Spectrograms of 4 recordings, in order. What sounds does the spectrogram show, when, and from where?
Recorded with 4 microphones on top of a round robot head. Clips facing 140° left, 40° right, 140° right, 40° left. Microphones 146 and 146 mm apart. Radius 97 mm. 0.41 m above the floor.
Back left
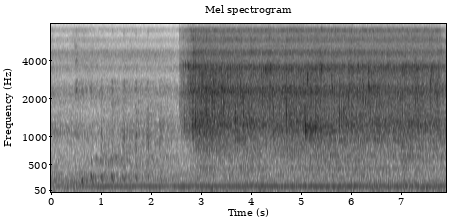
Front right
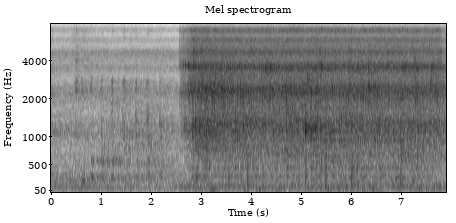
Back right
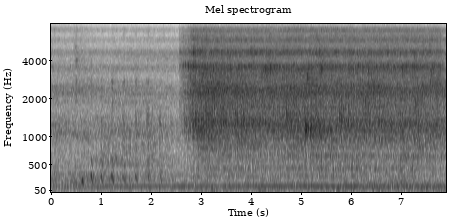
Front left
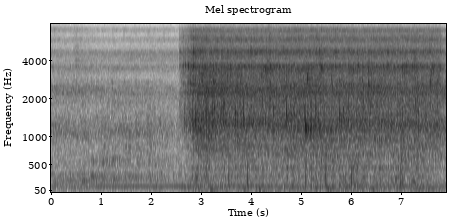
0.5 s a giggle: 160° right, 4 m
2.6 s frying: 20° left, 4 m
